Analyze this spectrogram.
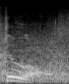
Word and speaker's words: stool: Use the ooh sound like cool and pool. Link to the dark L. Pool. Cool. Stool.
